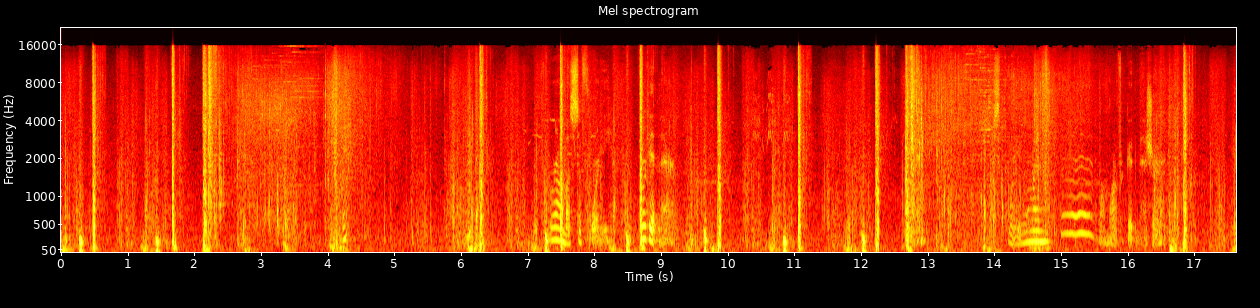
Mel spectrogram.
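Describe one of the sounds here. An axe chops into wood with sharp, repeated thuds.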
